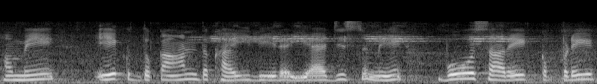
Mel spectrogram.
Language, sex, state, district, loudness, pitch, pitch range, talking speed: Hindi, female, Punjab, Fazilka, -15 LUFS, 210 Hz, 200-230 Hz, 110 wpm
